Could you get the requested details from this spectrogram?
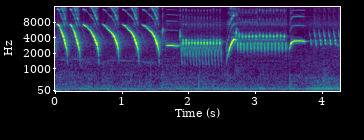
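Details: Domestic canary in master song for prompting silent and young canaries: several loud falling sweeps, then harsh buzzy flat tones alternating with fast pulsed rolls and a brief high whistle.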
